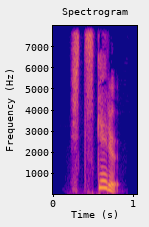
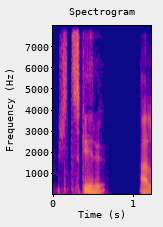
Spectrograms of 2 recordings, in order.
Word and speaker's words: しつける: しつける。 – Just break that down. – しつける。 – しつける。 – うん。 – しつける。I like that word.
